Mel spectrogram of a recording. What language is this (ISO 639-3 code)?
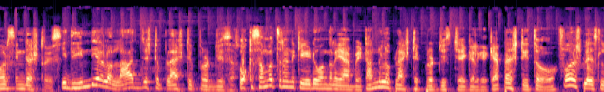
tel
